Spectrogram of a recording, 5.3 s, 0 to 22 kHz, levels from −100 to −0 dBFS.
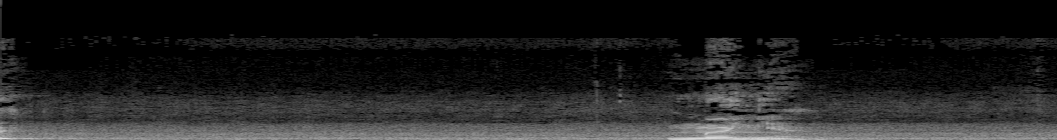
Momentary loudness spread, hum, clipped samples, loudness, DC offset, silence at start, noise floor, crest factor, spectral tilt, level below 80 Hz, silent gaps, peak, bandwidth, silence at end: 22 LU; none; under 0.1%; -21 LUFS; under 0.1%; 0 s; -40 dBFS; 18 dB; -7.5 dB/octave; -54 dBFS; none; -8 dBFS; 8 kHz; 0 s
